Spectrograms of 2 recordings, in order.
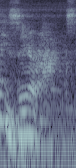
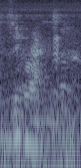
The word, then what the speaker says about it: Xerox: I say Xerox, it's American, it kind of rhymes with anthrax, Xerox.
